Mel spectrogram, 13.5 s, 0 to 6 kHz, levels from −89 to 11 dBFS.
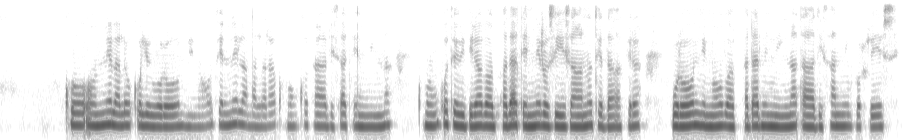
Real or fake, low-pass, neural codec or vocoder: fake; 5.4 kHz; codec, 16 kHz, 2 kbps, FunCodec, trained on LibriTTS, 25 frames a second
